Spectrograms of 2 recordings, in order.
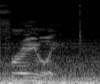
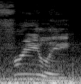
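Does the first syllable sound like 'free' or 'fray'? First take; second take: fray; free. First: The first syllable sounds like 'fray'. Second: The first syllable sounds like 'free'. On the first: The speaker calls it right. "That's how you pronounce it" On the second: The speaker calls it wrong. "Not Freely"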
